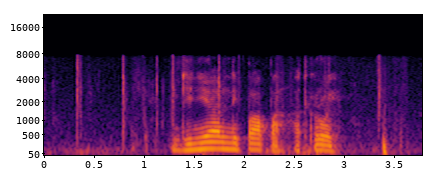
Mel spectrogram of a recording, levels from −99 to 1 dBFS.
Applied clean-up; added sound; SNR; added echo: none; Walk, footsteps; 19 dB; none.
